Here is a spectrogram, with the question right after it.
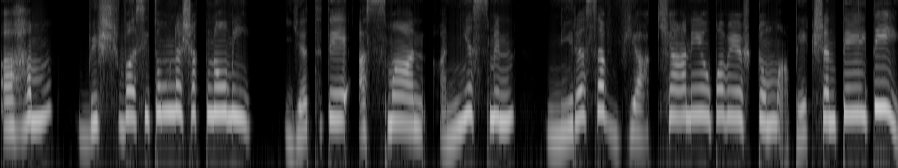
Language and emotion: Sanskrit, disgusted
